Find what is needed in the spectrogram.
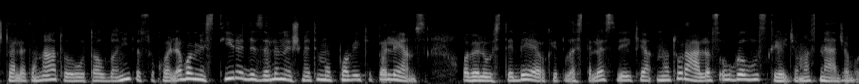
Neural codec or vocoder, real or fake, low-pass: codec, 24 kHz, 3 kbps, HILCodec; fake; 10.8 kHz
